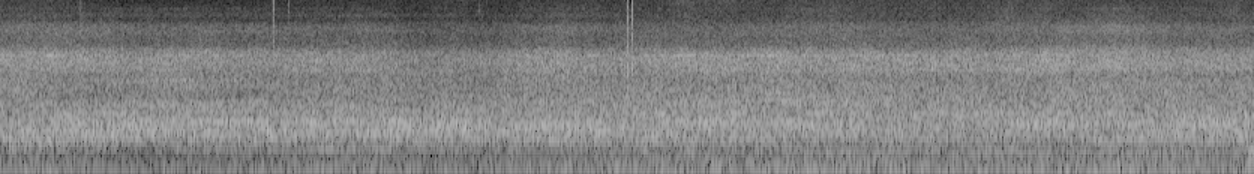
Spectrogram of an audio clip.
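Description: A British Airways airliner on the runway at Newcastle International Airport, producing a steady, broad engine roar that stays constant and fairly loud, heard from a distance with no clear talking.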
